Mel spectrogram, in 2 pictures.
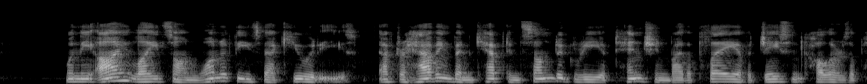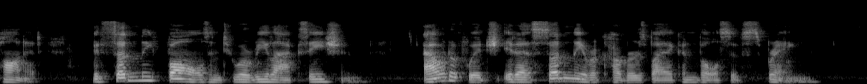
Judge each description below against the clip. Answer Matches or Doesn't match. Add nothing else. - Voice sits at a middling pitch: Doesn't match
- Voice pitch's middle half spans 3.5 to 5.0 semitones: Matches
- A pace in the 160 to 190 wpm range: Doesn't match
